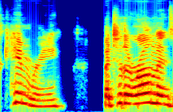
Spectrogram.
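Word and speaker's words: Cymru: call it Cambria the the Celtic peoples it's kimry but to the Romans it's Cambria so this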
